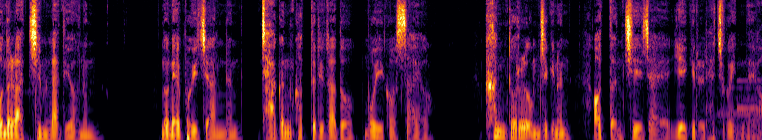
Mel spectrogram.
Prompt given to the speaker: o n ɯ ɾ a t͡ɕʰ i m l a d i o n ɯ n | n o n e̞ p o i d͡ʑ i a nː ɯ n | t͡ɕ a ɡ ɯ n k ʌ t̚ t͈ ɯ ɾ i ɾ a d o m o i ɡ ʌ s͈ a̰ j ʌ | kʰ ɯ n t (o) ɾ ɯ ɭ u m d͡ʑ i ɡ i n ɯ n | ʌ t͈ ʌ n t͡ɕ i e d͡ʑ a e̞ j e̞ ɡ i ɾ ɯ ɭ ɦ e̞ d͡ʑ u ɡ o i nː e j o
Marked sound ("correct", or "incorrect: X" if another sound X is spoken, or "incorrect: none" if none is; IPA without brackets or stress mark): correct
